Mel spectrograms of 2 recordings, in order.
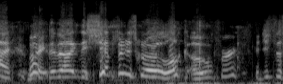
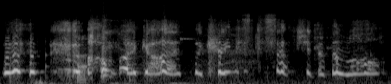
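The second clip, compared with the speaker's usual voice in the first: laughing cry; 9 semitones higher than usual. Real, not acted. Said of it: "Goblin scream".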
